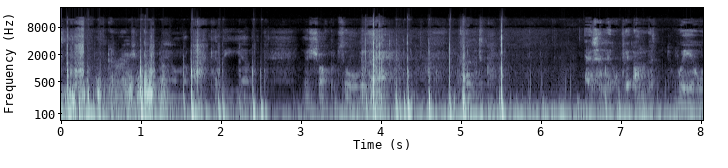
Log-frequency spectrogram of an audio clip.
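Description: A man talking in bursts the recogniser missed, with a low rumble and a string of sharp clicks and knocks in the middle from a handheld phone being moved and handled close to its microphone.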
